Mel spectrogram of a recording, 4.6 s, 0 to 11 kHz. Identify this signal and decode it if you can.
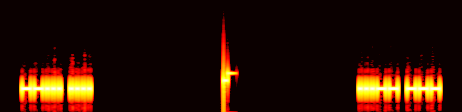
Morse code, heard as a keyed tone, about 40 wpm, 700 Hz. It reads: 7H 3O
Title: Single-Letter Single-Number 40wpm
